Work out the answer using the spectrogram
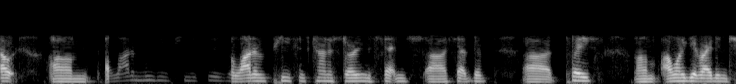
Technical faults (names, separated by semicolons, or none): tandem speech coding; audio dropout to a faint residue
